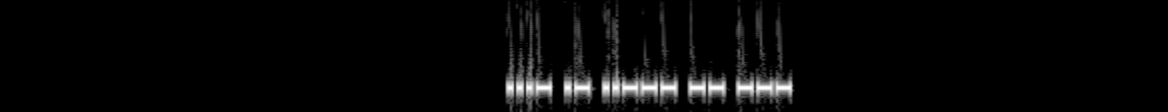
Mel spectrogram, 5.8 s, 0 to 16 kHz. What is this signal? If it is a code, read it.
Morse code, heard as a keyed tone, about 51 wpm, 700 Hz. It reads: VA2MO
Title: DXCC-100 Call Signs - 5 Characters - Repeated 3x - 50wpm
